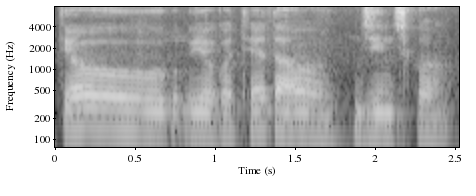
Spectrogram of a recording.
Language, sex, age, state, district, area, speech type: Nepali, male, 18-30, West Bengal, Darjeeling, rural, spontaneous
